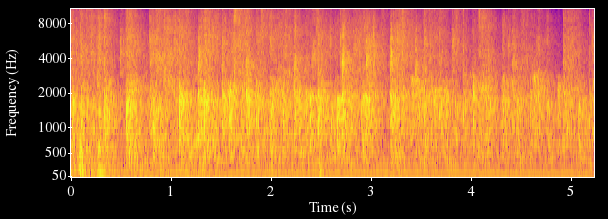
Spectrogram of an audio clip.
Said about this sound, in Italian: Possono applaudire, sì.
